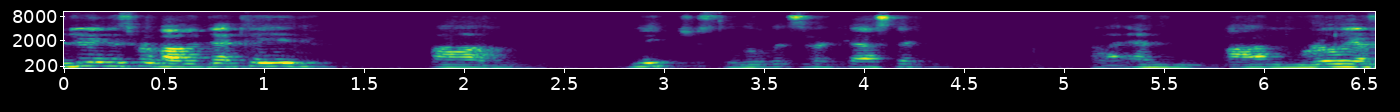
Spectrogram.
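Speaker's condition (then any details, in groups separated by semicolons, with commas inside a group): No condition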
